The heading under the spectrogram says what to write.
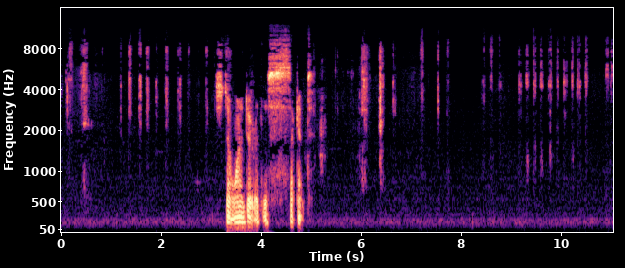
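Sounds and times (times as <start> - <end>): small scissors snipping paper: 8.4 - 11.0.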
